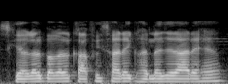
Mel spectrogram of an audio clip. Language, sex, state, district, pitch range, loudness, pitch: Hindi, male, Bihar, Patna, 135-140 Hz, -15 LUFS, 135 Hz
